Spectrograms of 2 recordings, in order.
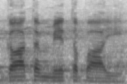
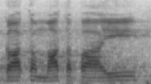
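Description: First: The middle word is said with an 'i' vowel. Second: The middle word is said with an 'a' vowel. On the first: The speaker calls it wrong. "ਗਤ ਮਿਤ ਪਾਈ ਪਾਠ ਨਹੀਂ ਹੈ।" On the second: The speaker calls it right. "ਇਵੇਂ ਹੀ ਆਪਾਂ ਉਚਾਰਨ ਕਰਨਾ ਹੈ।"

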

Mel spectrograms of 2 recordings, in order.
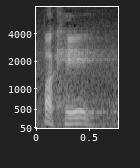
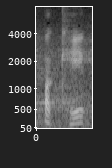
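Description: First: The middle consonant is short and light. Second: The middle consonant is held tight and doubled. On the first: The speaker calls it right. "ਜਿਵੇਂ ਇਹ ਉਚਾਰਨ ਆਪ ਜੀ ਨੇ ਸਰਵਣ ਕੀਤਾ, ਇਵੇਂ ਬੋਲਣਾ" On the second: The speaker calls it wrong. "ਕੱਸ ਕੇ ਨਹੀਂ ਬੋਲਣਾ"

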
